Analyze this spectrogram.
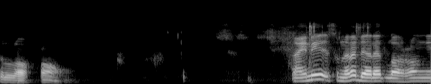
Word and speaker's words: Laurent: kita namakan sebagai deret lorong ya atau lorong steris tulisannya Lauren Kalau Anda tanya orang Perancis Gimana bacanya itu lohong nah ini sebenarnya deret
